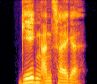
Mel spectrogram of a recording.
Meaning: contraindication
- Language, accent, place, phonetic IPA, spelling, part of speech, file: German, Germany, Berlin, [ˈɡeːɡn̩ˌʔant͡saɪ̯ɡə], Gegenanzeige, noun, De-Gegenanzeige.ogg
